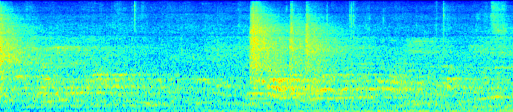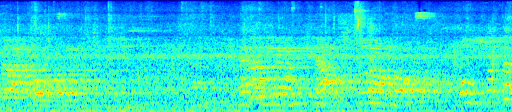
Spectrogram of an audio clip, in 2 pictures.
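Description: A crowd murmurs in an echoing underground hall.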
